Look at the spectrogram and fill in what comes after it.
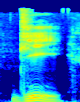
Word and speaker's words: ghee: My question is, the recipe book I have, which is years old and British, often uses ghee.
